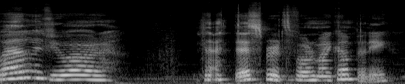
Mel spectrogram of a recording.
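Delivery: half-joking, half-serious teasing tone. Voicing a character answering a party member, half-joking tone. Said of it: "She half jokingly is just there like".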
